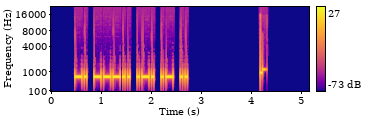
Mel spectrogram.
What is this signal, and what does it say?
Morse code, heard as a keyed tone, about 25 wpm, 700 Hz. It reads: N8RAI
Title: USA Call Signs - 5 Characters - 2x Character Spacing - 25wpm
